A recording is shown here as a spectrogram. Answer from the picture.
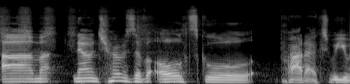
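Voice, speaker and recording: A man speaks at a fairly slow pace with lively intonation. Noticeable background noise can be heard. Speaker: podcast host. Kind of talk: casual interview.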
